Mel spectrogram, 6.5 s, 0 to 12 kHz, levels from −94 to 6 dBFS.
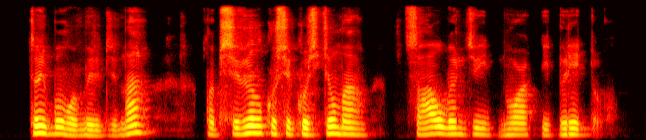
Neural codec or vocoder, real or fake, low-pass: autoencoder, 22.05 kHz, a latent of 192 numbers a frame, VITS, trained on one speaker; fake; 9.9 kHz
